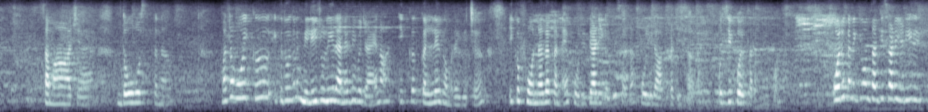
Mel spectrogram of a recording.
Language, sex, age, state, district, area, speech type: Dogri, female, 30-45, Jammu and Kashmir, Jammu, urban, spontaneous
